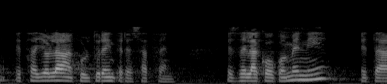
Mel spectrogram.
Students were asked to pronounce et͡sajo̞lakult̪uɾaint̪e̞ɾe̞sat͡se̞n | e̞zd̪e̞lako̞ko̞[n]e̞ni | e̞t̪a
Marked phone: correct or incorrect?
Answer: incorrect: m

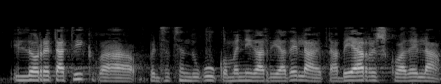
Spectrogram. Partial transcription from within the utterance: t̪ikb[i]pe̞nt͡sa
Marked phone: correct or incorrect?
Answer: incorrect: a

